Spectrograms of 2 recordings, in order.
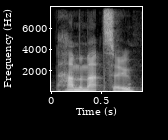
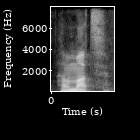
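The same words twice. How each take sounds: First: The final vowel is fully pronounced. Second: The final vowel is faint but present. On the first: "some people are pronouncing it hamamatsu" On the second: "it's not that the oo is not there at all"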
